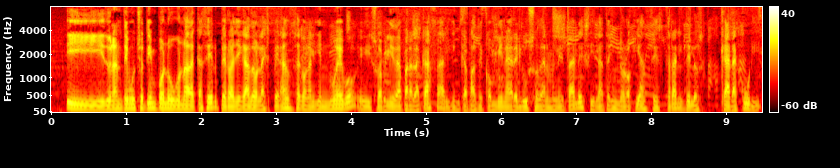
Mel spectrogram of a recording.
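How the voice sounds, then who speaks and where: Speaking at a very fast pace with hardly any pauses, a man keeps a fairly low pitch with ordinary pitch variation. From Andalusia, Barbate (Cádiz). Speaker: video game expert commentator. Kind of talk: casual chat.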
